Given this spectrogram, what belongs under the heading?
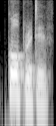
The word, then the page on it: corporative: Indian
